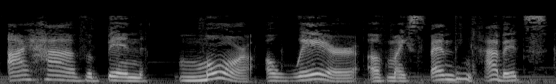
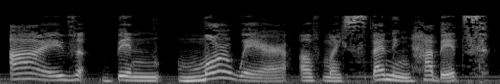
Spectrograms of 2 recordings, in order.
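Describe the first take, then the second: First: The subject and verb are said as separate words. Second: The subject and verb are joined in a contraction.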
